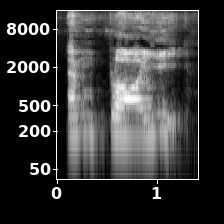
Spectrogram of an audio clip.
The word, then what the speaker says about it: employee: Yeah, word end in EE, EER, ETTE, QUE, AIR. Stress fall on last syllable. Okay. So look at this verse. I'll give example. Look at this verse. Employee.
